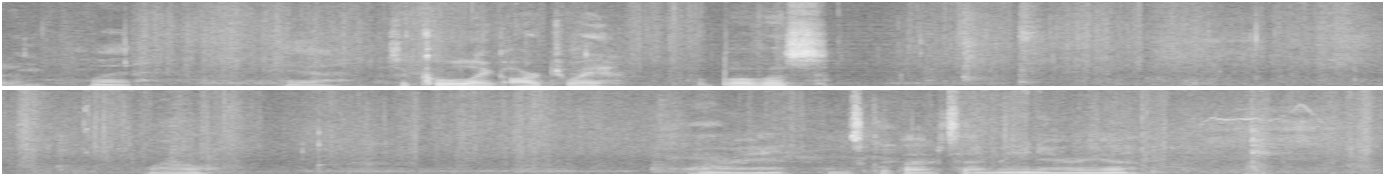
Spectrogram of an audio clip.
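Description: A young woman talks with animation, close by, in an echoing room.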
